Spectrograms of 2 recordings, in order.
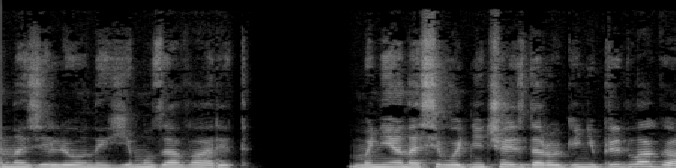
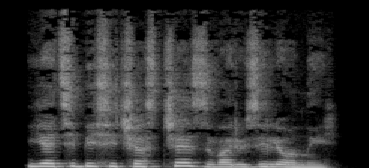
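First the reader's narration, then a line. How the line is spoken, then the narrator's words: Sweet chirping. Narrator (Russian): ласково щебечет она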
